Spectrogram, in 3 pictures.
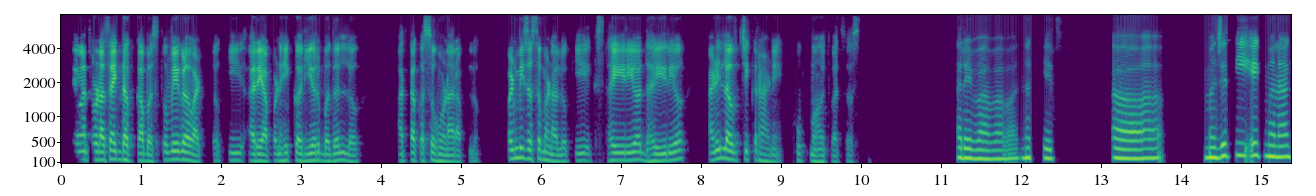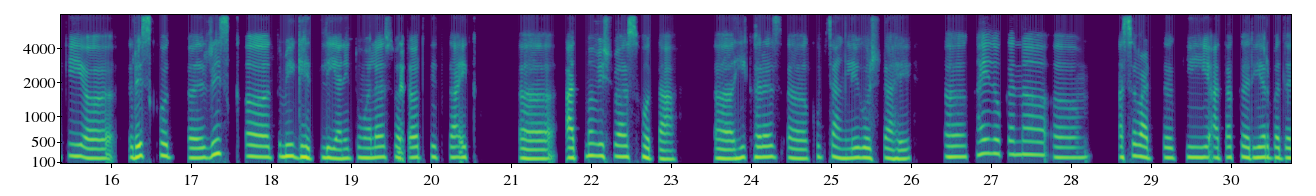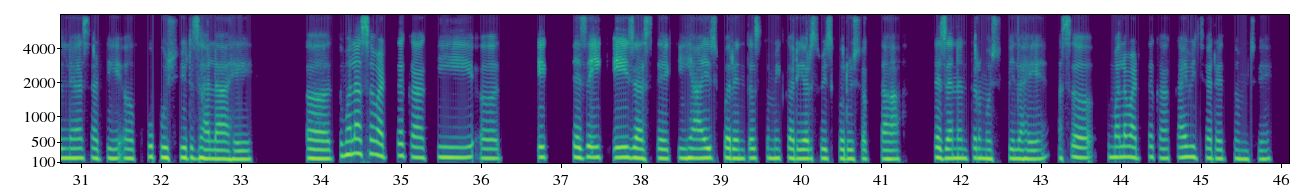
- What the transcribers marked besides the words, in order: in English: "रिस्क"; in English: "रिस्क"; in English: "एज"; in English: "एजपर्यंतच"
- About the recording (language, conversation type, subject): Marathi, podcast, करिअर बदलायचं असलेल्या व्यक्तीला तुम्ही काय सल्ला द्याल?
